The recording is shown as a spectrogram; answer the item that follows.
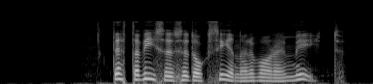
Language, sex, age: Swedish, female, 32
